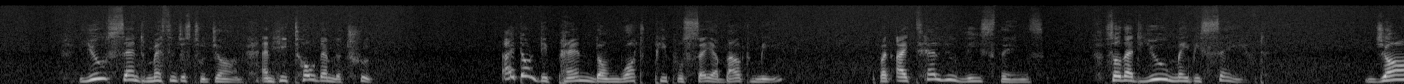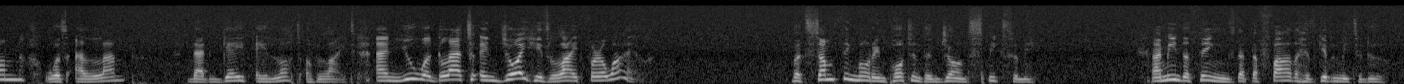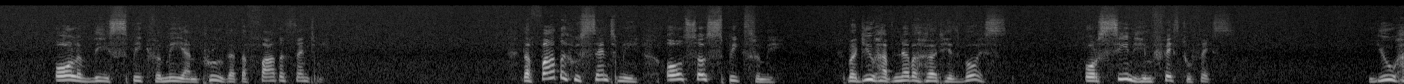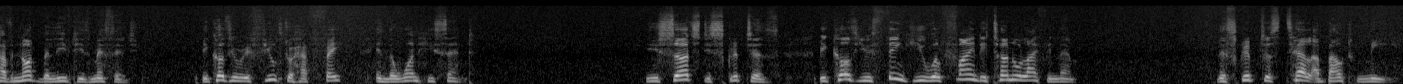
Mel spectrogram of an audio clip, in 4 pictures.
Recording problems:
hiss; noticeable; throughout; 15 dB below the speech

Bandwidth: 16.5 kHz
